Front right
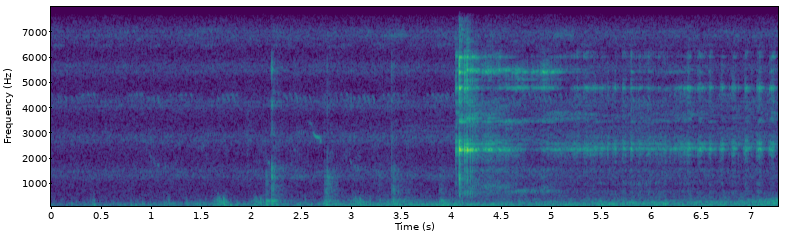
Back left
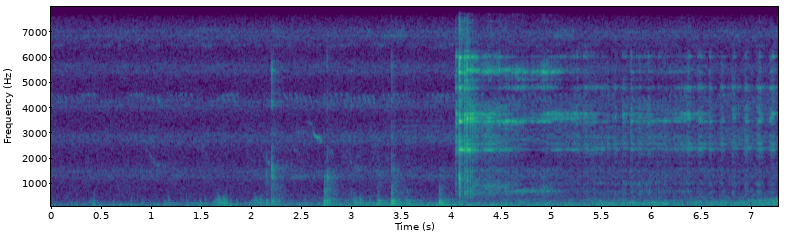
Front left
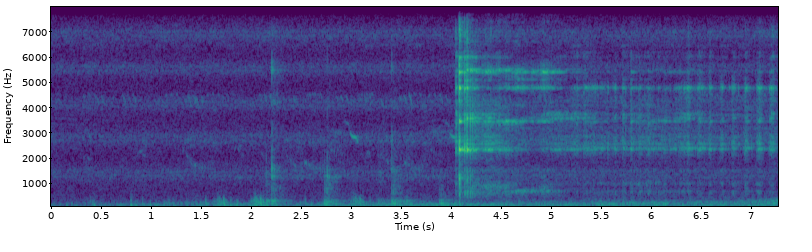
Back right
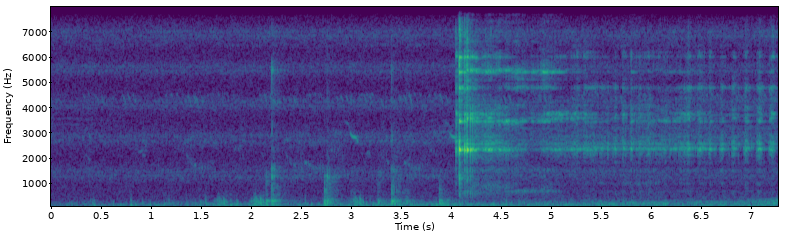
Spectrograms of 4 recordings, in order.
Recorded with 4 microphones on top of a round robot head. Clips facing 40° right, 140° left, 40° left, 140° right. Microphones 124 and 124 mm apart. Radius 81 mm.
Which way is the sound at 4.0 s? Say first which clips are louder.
Front right 5 dB, even; 80° left.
